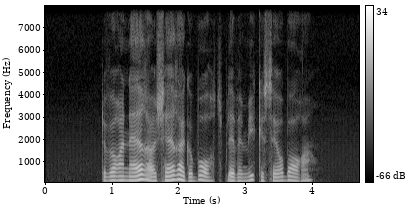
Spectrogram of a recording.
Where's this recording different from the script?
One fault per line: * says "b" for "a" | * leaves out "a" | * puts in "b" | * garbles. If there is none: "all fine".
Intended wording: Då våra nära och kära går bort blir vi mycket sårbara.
all fine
